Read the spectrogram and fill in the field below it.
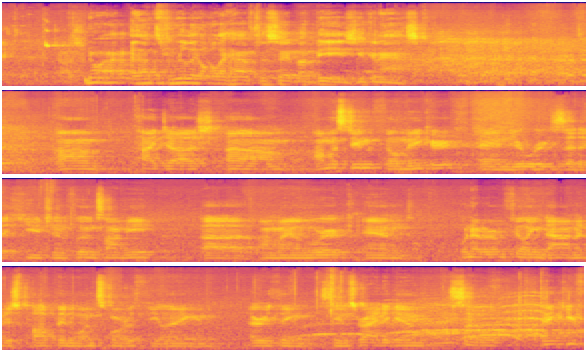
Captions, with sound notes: No, that's really all I have to say about bees, you can ask. - [Voiceover] Hi, Joss, I'm a student filmmaker. Your work has had a huge influence on me, on my own work, and whenever I'm feeling down I just pop in Once More With Feeling and everything seems right again. (crowd cheers)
